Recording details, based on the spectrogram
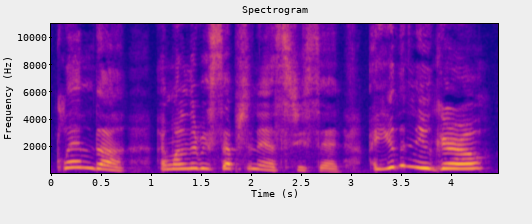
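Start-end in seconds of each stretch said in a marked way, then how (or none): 0.0-2.4 put-on much higher, bubbly young woman; chirpy Glenda. Late receptionist introducing herself, high and bubbly. 3.2-4.4 put-on much higher, bubbly young woman; chirpy Glenda. Late receptionist introducing herself, high and bubbly.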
